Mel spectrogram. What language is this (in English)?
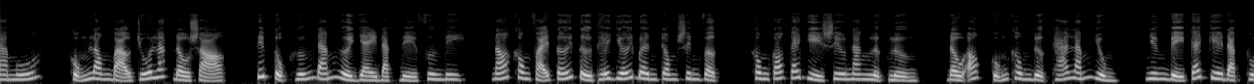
Vietnamese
